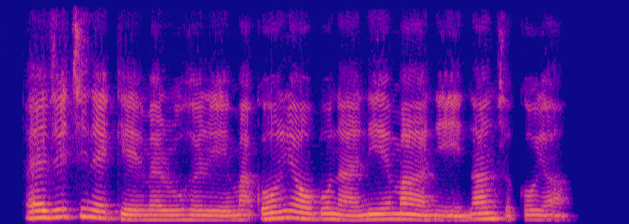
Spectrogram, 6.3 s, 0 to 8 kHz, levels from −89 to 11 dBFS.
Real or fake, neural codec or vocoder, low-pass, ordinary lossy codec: fake; codec, 16 kHz, 0.4 kbps, LongCat-Audio-Codec; none; none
